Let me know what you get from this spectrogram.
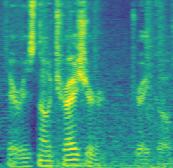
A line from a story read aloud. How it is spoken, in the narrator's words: said calmly as I could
